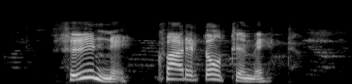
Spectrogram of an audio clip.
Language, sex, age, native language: Icelandic, female, 70-79, Icelandic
